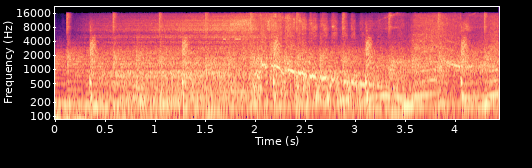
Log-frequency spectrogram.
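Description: A Toyota Chaser drift car driving by, its pitch falling steadily for about a second midway, mixed with background music.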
